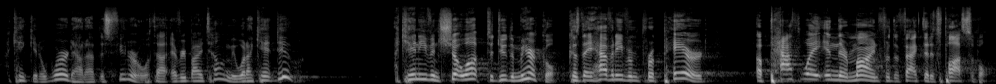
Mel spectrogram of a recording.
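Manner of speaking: mad, exasperated. Acted. Jesus fed up at the funeral, building exasperated rant. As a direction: vent in mounting frustration. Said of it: "He's really, really mad".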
